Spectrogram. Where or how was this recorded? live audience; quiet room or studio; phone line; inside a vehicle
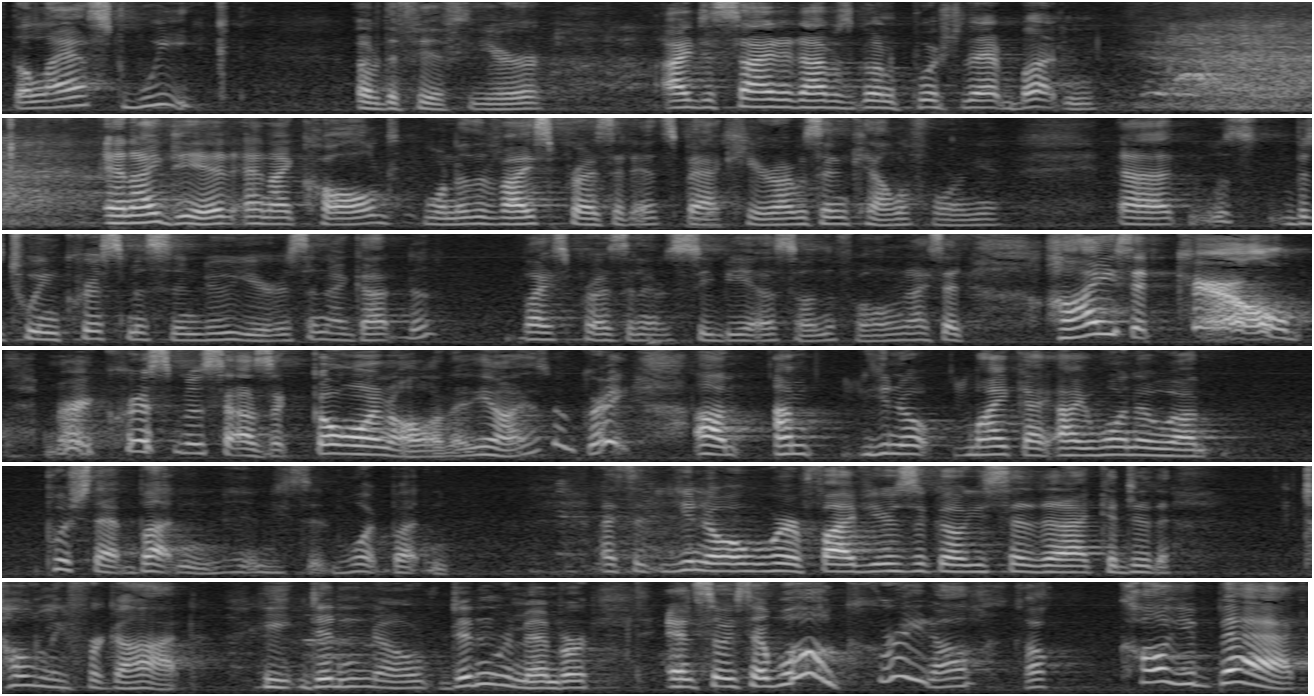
live audience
